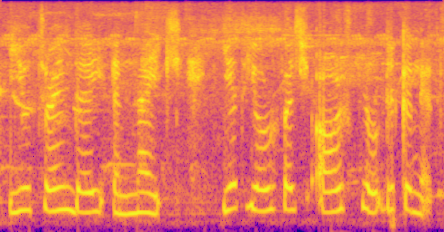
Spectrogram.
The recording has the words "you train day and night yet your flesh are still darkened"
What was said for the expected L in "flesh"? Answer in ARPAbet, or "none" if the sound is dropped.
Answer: none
